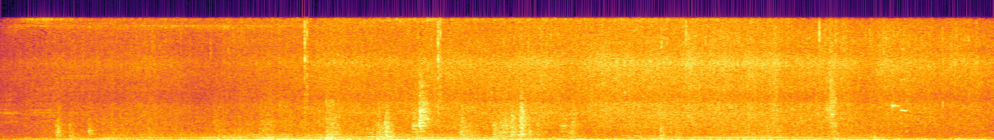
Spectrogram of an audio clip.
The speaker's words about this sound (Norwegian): Motor Abstellen står det. Vi er eh, godt om bord på en ferje her nå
